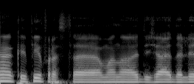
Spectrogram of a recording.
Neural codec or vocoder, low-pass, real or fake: autoencoder, 48 kHz, 128 numbers a frame, DAC-VAE, trained on Japanese speech; 14.4 kHz; fake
